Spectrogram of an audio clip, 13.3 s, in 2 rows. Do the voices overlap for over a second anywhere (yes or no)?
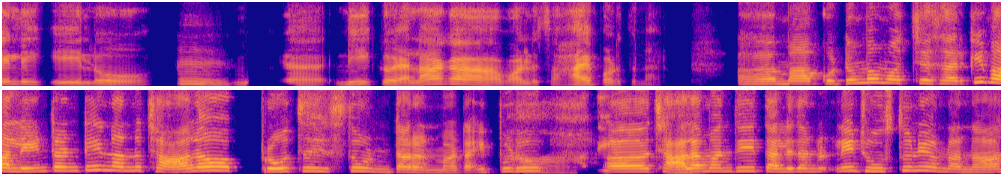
no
